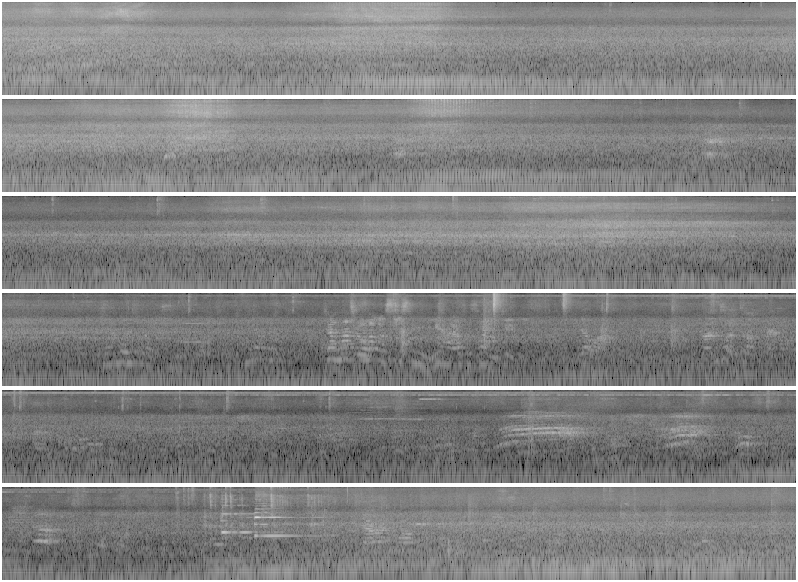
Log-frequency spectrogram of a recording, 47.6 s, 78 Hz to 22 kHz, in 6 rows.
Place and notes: Walking on the street, Traffic Sound, Various shops, Convenience Store
Yancheng District, Kaohsiung City, Taiwan, 13 May 2014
